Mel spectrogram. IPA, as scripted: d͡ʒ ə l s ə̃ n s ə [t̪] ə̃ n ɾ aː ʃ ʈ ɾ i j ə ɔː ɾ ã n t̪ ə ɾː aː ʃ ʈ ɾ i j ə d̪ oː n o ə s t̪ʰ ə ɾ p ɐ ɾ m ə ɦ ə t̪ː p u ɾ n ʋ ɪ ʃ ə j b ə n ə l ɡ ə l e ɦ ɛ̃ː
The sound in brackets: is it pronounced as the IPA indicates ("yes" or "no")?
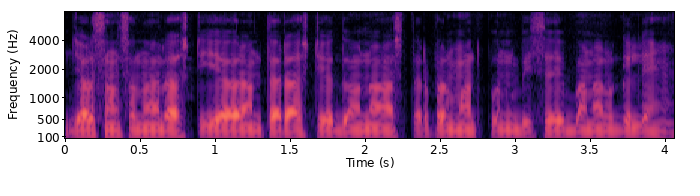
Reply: no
